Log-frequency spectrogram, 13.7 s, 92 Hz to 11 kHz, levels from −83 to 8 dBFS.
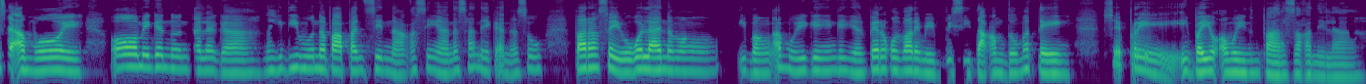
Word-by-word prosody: sa - - +6
amoy. 205 -1 +3 0.3
Oo 250 +2 +6
may 240 - +2
gano'n 230 -3 -2
talaga 185 -3 -3
na 200 - -8
hindi 220 +3 -5
mo 225 - -2
napapansin 205 -2 +1
na 165 -1 -4
kasi 205 0 -7
nga 175 - -2
nasanay 205 +2 -6
ka - - -2
na. 170 +1 -9
So 220 +4 -8 0.3
parang 235 +1 +7
sa'yo 210 -6 +1
wala 215 0 +6
namang 200 -1 -5 0.2
ibang 180 -2 -3
amoy, 205 -4 -2
ganiyan, 205 0 -4
ganiyan. 190 -3 -4
Pero 215 +4 +1
kunwari 205 -1 +2
may 175 -2 -4
bisita 180 +1 -2
kang 175 -1 -3
dumating, 175 -3 0 0.3
siyempre 230 -3 -2 0.4
iba 190 -1 +1
'yong 195 +1 +6
amoy 180 0 +1
no'n 180 0 -10
para 160 -3 +1
sa 165 0 -5
kanila. 145 -3 -7
200 Hz, 170 wpm, -24 LUFS, 180-215 Hz, 0.4 s, parang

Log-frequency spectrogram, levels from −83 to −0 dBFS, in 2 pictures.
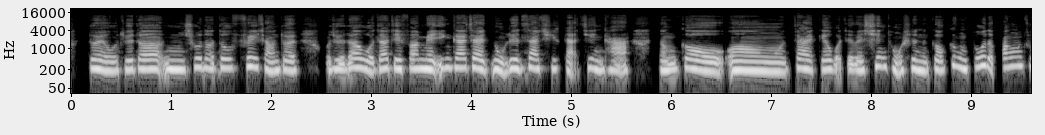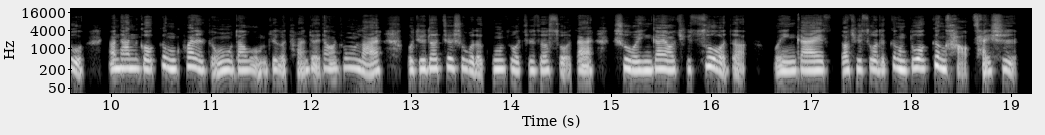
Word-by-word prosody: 对， 220 -3 +2
我 185 0 0
觉 205 +1 -2
得 215 -1 +2
你 210 -1 +4
说 245 +5 -2
得 230 - -1
都 235 -1 -1
非 250 +2 -1
常 195 -5 0
对。 195 -1 -1 0.3
我 - - -4
觉 215 - +2
得 240 - +2
我 185 -4 +1
在 220 +4 +1
这 225 -2 +1
方 225 +1 0
面 220 -2 +4
应 240 -1 0
该 235 0 +1
再 230 -3 +2
努 205 -4 +3
力 225 +4 +3
再 225 +1 -1
去 220 -1 -6
改 - - -4
进 220 -4 -2
它， 205 +1 -1 0.3
能 100 +2 +2
够， 190 -7 +2
嗯， 190 -3 +3
再 220 -3 +1
给 205 +1 -3
我 215 +4 -2
这 - - -3
位 195 - +1
新 260 +6 -2
同 195 -7 -1
事 220 +3 -1
能 190 -2 +2
够 200 0 -1
更 235 -1 0
多 255 +6 +1
的 250 - 0
帮 260 +3 -1
助， 220 -10 -1 0.2
让 - - +2
她 230 0 +4
能 225 0 +3
够 220 -2 0
更 220 0 +1
快 260 +3 0
地 220 - +2
融 170 +3 0
入 200 - +3
到 200 0 0
我 200 - -3
们 170 - -5
这 210 +4 -3
个 - - -2
团 - - -6
队 250 +4 -2
当 225 -1 -2
中 240 0 -2
来。 185 0 +1 0.2
我 200 - -1
觉 215 +2 +1
得 225 +1 +2
这 240 +2 -1
是 230 0 -3
我 190 -4 0
的 - - -2
工 215 0 +1
作 205 -4 -2
职 195 +1 -4
责 195 +1 -1
所 200 - -5
在， - - 0 0.2
是 235 - -2
我 200 -3 +4
应 195 0 +4
该 220 +2 +3
要 200 -2 +4
去 210 +1 -8
做 240 +5 +1
的， - - -5 0.3
我 - - -3
应 185 0 +3
该 195 0 +3
要 190 - +1
去 205 +1 -3
做 210 +1 -1
得 - - -2
更 220 -5 +2
多， 230 +2 +3
更 225 +1 +3
好 - - -5
才 - - -2
是。 185 -2 -3
215 Hz, 310 characters per minute, -21 LUFS, 195-230 Hz, 0.3 s, 你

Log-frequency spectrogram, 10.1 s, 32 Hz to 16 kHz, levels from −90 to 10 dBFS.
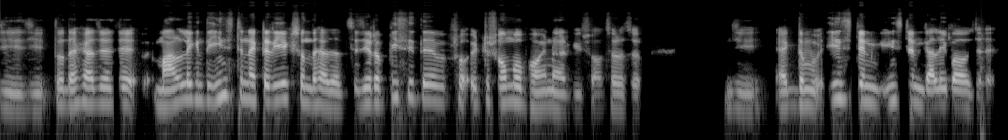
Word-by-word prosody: জ্বি, 140 -1 -10 0.2
জ্বি। 130 - -11 0.2
তো - - -4
দেখা 165 +2 +4
যায় 165 -1 +1
যে - - +2 0.4
মারলে 175 +7 +4
কিন্তু 190 -1 -2
ইনস্ট্যান্ট 230 -3 -2
একটা 185 - +6
রিঅ্যাকশন 190 -1 +4
দেখা 150 - +2
যাচ্ছে 135 - -8
যেটা 165 0 +3
পিসিতে 215 -2 -3 0.3
স - - -9 0.2
একটু - - -8
সম্ভব 170 +1 +1
হয় 140 +1 -2
না 135 - -4
আরকি 125 - -9
সচরাচর। 130 0 -8 0.9
জ্বি। 135 -2 -13 0.4
একদম 150 +1 -3 0.3
ইনস্ট্যান্ট 195 -3 +4 0.2
ইনস্ট্যান্ট 185 -2 +1
গালি 155 +2 +2
পাওয়া 140 -2 0
যায়। - - -10
165 Hz, 175 wpm, -22 LUFS, 140-190 Hz, 0.9 s, একটা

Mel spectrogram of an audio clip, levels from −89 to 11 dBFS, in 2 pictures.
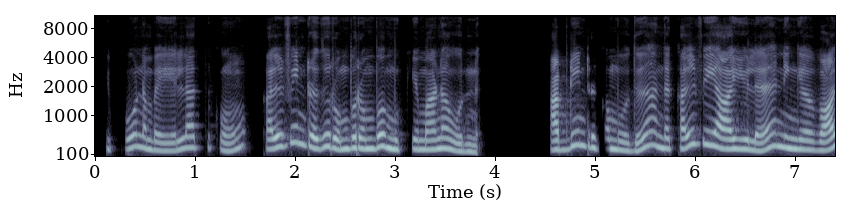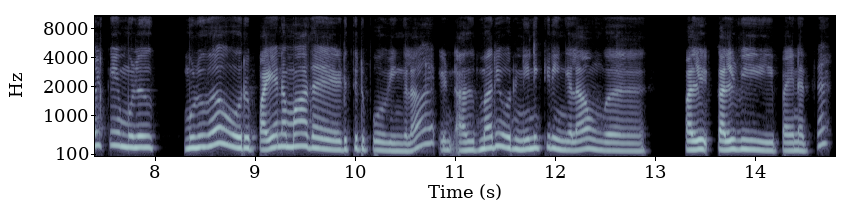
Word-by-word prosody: இப்போ 230 +1 -8
நம்ம 220 -5 -1 0.2
எல்லாத்துக்கும் 245 -4 -4 0.3
கல்வின்றது 275 +1 +1
ரொம்ப 225 +2 +1
ரொம்ப 230 +3 +3
முக்கியமான 215 0 -1 0.2
ஒண்ணு, 165 -3 -4 0.8
அப்படின்று 285 +8 -1
இருக்கும்போது, 210 -7 -2
அந்த 255 -5 0
கல்வி 330 +7 0 0.2
ஆயுளை 220 -4 +2 0.2
நீங்க 230 -3 +2 0.2
வாழ்க்கை 305 +8 +1
முழு 260 0 +4 0.4
முழுவ 260 +3 +3 0.3
ஒரு 250 -1 +4
பயணமா 275 +6 +3
அதை 250 -3 +2 0.2
எடுத்துட்டு 215 +2 -4
போவீங்களா? 180 +2 -2 0.2
இல் 200 - -7
அது 200 +1 0
மாரி 250 +4 +1
ஒரு 230 - +1
நினைக்கிறீங்களா 225 -4 0
உங்க 195 -3 -3 0.8
கல் 205 +1 +6 0.2
கல்வி 215 +1 +3 0.3
பயணத்தை? 185 - -4
225 Hz, 125 wpm, -22 LUFS, 205-255 Hz, 0.8 s, கல்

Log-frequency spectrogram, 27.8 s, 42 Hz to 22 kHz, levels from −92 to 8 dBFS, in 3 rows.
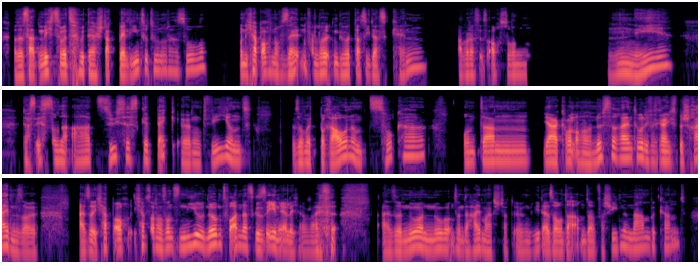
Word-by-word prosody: Also 95 - +2
es 95 - +7
hat 100 0 +5
nichts 120 +4 +4
mit 110 +3 +5
mit 125 - 0
der 105 - +3
Stadt - - +1
Berlin 105 +6 +3
zu 150 - -2
tun 140 -1 -6
oder 135 -1 -9
so. 150 +7 -3 0.4
Und 110 - +2
ich - - 0
habe - - +7
auch 125 - -1
noch 110 -3 -4
selten 110 +2 +1
von 110 - -5
Leuten 120 0 +2
gehört, 110 +1 -2
dass - - +2
sie - - -6
das - - -1
kennen, 170 +6 -8 0.4
aber 105 +1 -4
das 105 - -4
ist - - -9
auch - - -3
so 105 - -5
'n 105 0 -8 1.1
Ne, 120 - -3 0.6
das - - +2
ist - - +1
so 130 - -3
'ne 120 - -1
Art 125 +1 -3
süßes 145 +1 -2
Gebäck 125 +8 -3
irgendwie 105 - -3
und 120 -4 -3 0.5
so 110 +1 -3
mit 110 0 -4
braunem 115 +4 +3
Zucker 165 +5 -2 0.5
und 110 +1 -5
dann, 115 0 +1
ja, 115 0 +8
kann 120 +2 0
man - - 0
auch - - -4
noch 100 -2 -1
Nüsse 140 +6 0
reintun. 145 0 +4
Ich 120 - -3
weiß 115 - -7
gar 120 +1 +5
nicht, - - +7
wie 115 - -5
ich's 115 - -8
beschreiben 125 -1 +2
soll. 95 -1 -3 0.5
Also - - +2
ich - - -1
habe - - 0
auch - - +5
ich - - -6
habe 145 - -2
es - - -6
auch - - +1
noch 125 - 0
sonst 130 +2 -2
nie 140 +5 0
und 145 -6 +3
nirgendwo 160 +2 +5
anders 140 -1 +4
gesehen, 120 +2 +4
ehrlicherweise. 100 0 -1 0.6
Also, 95 +2 -3
nur 130 +6 +2
nur 120 +1 -1
bei 120 - +1
uns - - -9
in 110 -2 -6
der 95 - -5
Heimatstadt 110 -3 -4
irgendwie. 100 +4 -9
Da - - +1
ist 95 - 0
auch 100 -1 +2
unter 95 - 0
unter 105 -1 -4
verschiedenen 125 +6 -6
Namen 125 +2 -3
bekannt, 130 0 -10
120 Hz, 205 wpm, -25 LUFS, 105-140 Hz, 1.1 s, ja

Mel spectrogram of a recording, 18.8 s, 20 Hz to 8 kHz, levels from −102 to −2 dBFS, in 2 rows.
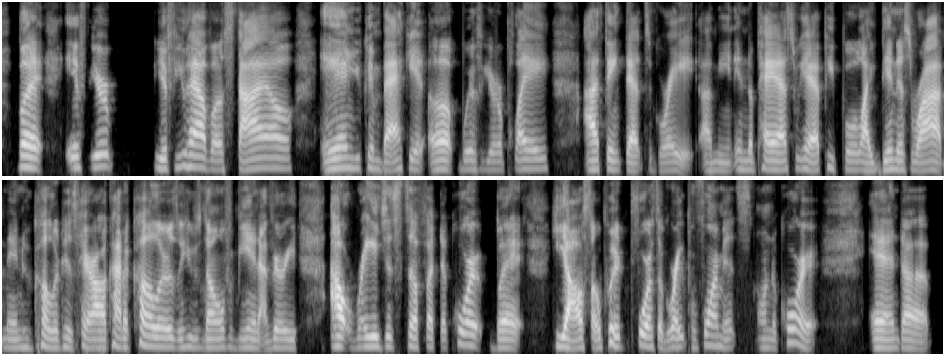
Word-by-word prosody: but 185 -3 +6 0.2
if 180 0 -3
you're 195 +1 0 0.4
if 165 +1 -3
you 200 +3 -9
have 185 -4 +5
a 150 0 -3
style 170 +3 +3 0.3
and 170 +5 +1
you 170 - -10
can 170 -5 -7
back 165 +3 +3
it 150 -2 -2
up 155 0 +1
with 150 -2 -10
your 145 0 -10
play, 160 0 -3 0.3
I 150 0 +4
think 155 -2 -2
that's 130 - 0
great. 135 +2 -6
I 135 - -5
mean, 130 0 -12
in 155 -1 -9
the 150 - -6
past, 150 +1 +3
we 165 - -11
had 135 -1 +3
people 150 -6 -10
like 130 -2 -1
Dennis 150 -1 -3
Rodman 140 +1 +2
who 150 - -13
colored 145 +1 -2
his 150 -5 -7
hair 145 - +2
all 145 0 +4
kinda 150 0 +3
colors, 160 -2 +2
and 145 - -6
he 160 - -9
was 150 -1 -12
known 145 +1 -1
for 155 - -15
being 145 0 -3
a - - +2
very 145 -2 -4 0.3
outrageous 165 0 +4
stuff 155 +1 -2
at - - -2
the 145 - -8
court, 195 -4 0
but 145 0 0 0.3
he 170 -2 +2
also 150 +2 +5
put 165 +2 0
forth 170 -3 0
a - - -5
great 160 0 0
performance 155 -1 -6
on 150 0 -11
the 140 - -13
court, 225 -11 -2 0.5
and 145 -1 +1
uh, 130 -4 0
150 Hz, 205 wpm, -22 LUFS, 145-170 Hz, 0.5 s, but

